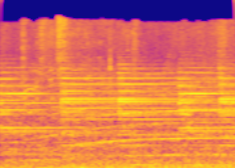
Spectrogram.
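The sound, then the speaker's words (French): The cathedral bells of Notre-Dame ring as a dense, continuous wash of overlapping bell tones, steady and loud throughout, with no voices. “Les cloches de Notre-Dame. J'adore.”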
